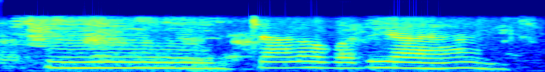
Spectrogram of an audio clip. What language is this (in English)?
Punjabi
